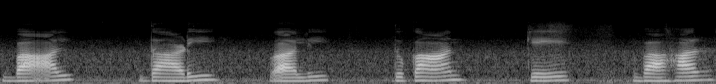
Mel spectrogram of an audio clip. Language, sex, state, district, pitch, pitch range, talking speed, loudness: Hindi, female, Chandigarh, Chandigarh, 180 Hz, 170-195 Hz, 50 wpm, -18 LUFS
